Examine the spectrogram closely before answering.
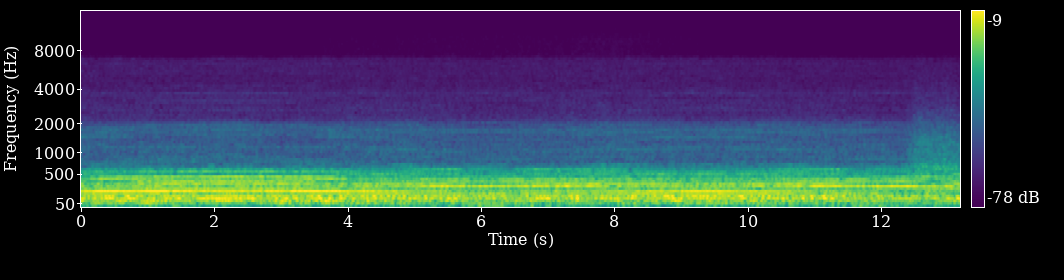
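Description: Tyres roll on a smooth road.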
